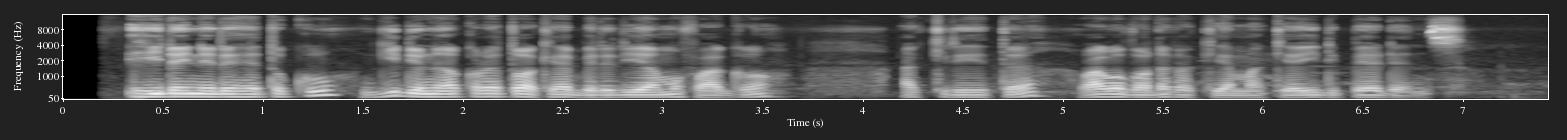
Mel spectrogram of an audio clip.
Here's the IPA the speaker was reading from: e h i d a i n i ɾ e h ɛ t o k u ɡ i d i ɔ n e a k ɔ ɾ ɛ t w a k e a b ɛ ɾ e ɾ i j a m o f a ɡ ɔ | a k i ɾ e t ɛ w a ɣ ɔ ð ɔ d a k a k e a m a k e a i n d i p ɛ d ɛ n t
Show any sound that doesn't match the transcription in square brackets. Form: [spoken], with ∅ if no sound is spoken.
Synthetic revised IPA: e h i d a i n [e] ɾ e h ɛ t o k u ɡ i d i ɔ n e a k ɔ ɾ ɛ t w a k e a b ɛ ɾ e ɾ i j a m o f a ɡ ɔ | a k i ɾ e t ɛ w a ɣ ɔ ð ɔ d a k a k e a m a k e a i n d i p ɛ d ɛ n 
